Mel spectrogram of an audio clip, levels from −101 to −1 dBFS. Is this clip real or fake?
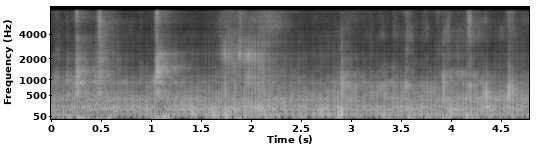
fake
